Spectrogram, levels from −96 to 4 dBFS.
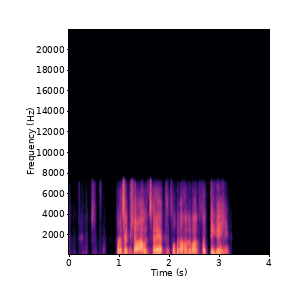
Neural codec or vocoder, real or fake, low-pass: codec, 16 kHz, 0.5 kbps, FreqCodec, smaller model; fake; 7.2 kHz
